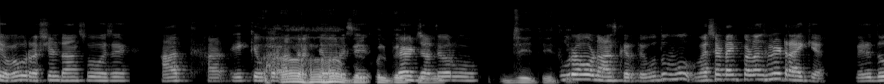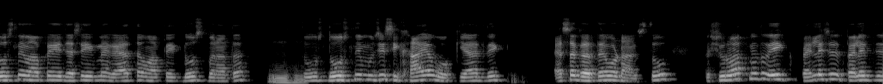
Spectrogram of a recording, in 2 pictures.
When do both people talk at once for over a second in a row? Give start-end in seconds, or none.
2.7-4.4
